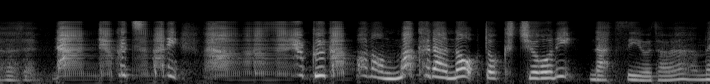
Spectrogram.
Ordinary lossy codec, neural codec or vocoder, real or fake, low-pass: none; codec, 16 kHz, 0.2 kbps, FocalCodec; fake; none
